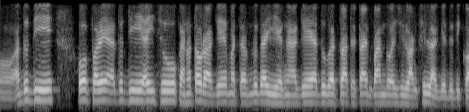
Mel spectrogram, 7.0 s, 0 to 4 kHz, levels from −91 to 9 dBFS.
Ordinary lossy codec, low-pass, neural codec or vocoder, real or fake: none; 3.6 kHz; none; real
